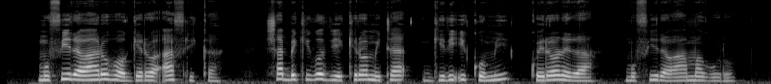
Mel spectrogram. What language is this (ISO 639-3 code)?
kik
